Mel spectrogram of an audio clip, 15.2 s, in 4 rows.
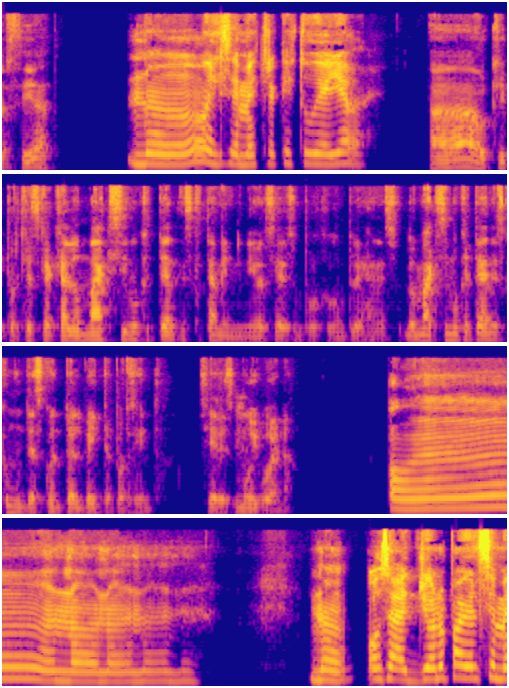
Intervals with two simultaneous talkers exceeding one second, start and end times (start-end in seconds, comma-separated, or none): none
